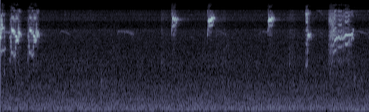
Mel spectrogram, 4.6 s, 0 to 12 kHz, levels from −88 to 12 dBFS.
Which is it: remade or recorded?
recorded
